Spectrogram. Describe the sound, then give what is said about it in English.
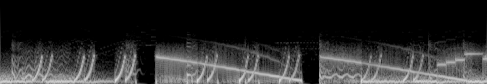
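Springs bouncing across a platform in a video game make cartoonish boing sounds, many wobbly twangs and long falling pitch sweeps that repeat loudly, with two brief gaps of silence. “No, the real threat in this stage is the springs that bounce across the top of the platform and fall to the bottom of the screen.”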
